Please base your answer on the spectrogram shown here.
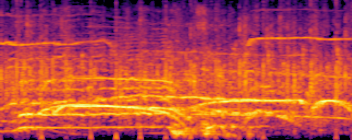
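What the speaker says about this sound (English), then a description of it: "Just a huge round of applause." Audience at a comedy course show giving a round of applause, loud clapping mixed with cheering and whoops from the crowd, sustained for several seconds.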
